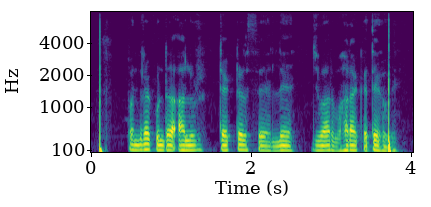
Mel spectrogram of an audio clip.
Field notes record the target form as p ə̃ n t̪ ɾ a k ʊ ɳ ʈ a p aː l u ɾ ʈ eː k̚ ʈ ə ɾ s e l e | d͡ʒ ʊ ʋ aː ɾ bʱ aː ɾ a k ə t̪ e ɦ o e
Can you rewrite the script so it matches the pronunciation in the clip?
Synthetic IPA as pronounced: p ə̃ n d̪ ɾ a k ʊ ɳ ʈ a ʔ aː l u ɾ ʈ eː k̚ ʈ ə ɾ s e l e | d͡ʒ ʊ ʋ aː ɾ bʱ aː ɾ a k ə t̪ e ɦ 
